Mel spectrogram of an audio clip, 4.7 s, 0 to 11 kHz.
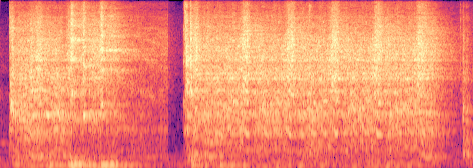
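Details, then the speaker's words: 1967 Firebird abandoned about 15 years, fed fuel by squeeze bottle into the carburettor. It fires and revs about two seconds, then dies, catches and fades again. Fuel starvation or a poor air-fuel mixture is suspected. "she needs fuel she sounds like she's running when she's running I don't know if maybe she just ain't getting enough fuel"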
